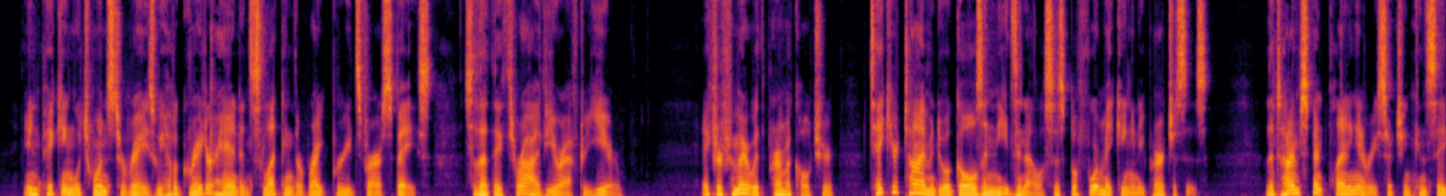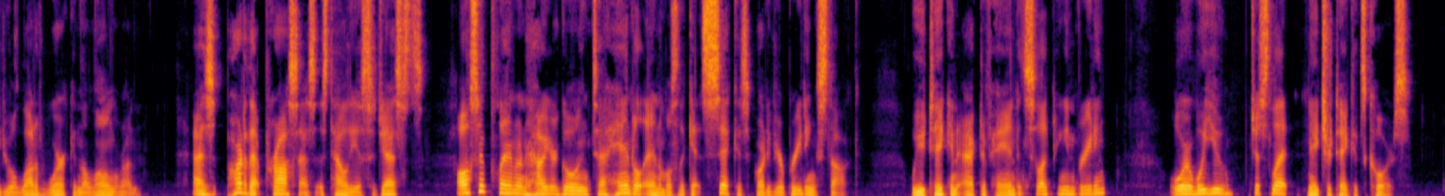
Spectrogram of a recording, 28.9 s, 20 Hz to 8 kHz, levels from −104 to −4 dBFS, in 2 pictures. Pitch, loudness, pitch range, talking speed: 120 Hz, -22 LUFS, 110-140 Hz, 220 wpm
